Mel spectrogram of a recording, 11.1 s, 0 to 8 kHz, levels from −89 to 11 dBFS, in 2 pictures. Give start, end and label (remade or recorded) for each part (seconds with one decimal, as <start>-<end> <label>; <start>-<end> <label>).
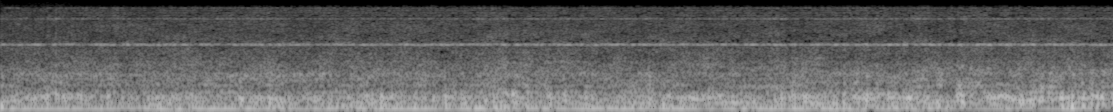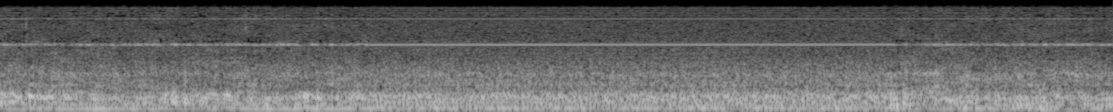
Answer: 0.0-7.4 remade; 7.4-10.0 recorded; 10.0-11.1 remade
